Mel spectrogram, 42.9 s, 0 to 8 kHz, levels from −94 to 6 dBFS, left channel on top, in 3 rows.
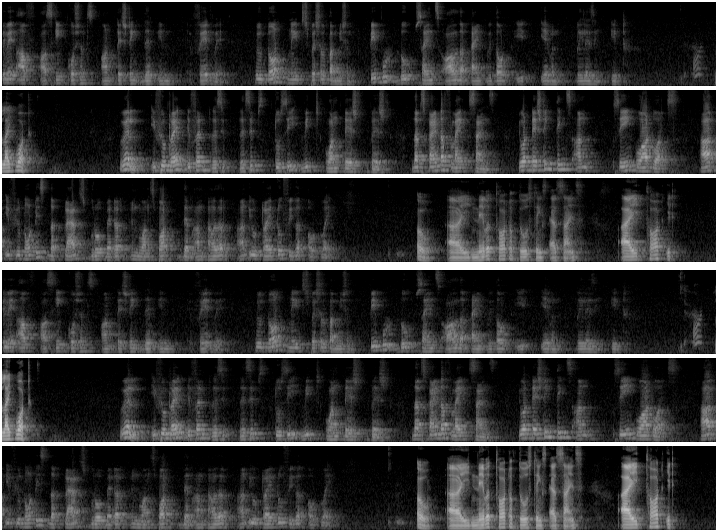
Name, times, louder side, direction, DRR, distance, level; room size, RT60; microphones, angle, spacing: voice 1, 0.0-3.4 3.9-4.4 5.1-7.0 7.4-10.4 10.8-11.1 11.5-12.5 16.6-20.4 20.7-21.9 22.5-24.1 24.6-26.0 26.5-27.8 28.2-35.1, left 1 dB, 70° left, 5 dB, 1.5 m, -44 dB
voice 2, 14.3-14.8 36.9-37.1 37.5-40.1 40.9-42.0, right 6 dB, 55° right, 18 dB, 0.3 m, -31 dB
9.8 x 6.3 x 3.7 m, 0.79 s
head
